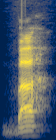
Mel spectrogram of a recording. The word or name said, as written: ba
